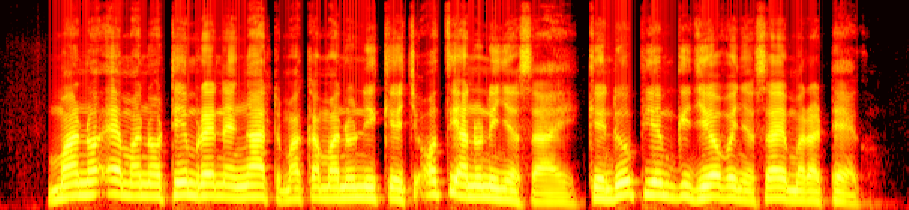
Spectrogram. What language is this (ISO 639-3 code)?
luo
